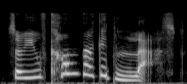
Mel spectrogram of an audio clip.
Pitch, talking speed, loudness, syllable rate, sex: 300 Hz, 225 wpm, -19 LUFS, 4.8 syllables/s, female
